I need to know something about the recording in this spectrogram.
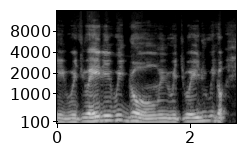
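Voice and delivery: low, dopey, dim-witted, slow-sounding voice. Imitating a slow-witted cousin asking for directions: imitating a slow, dopey cousin. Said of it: "he's hella slow".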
